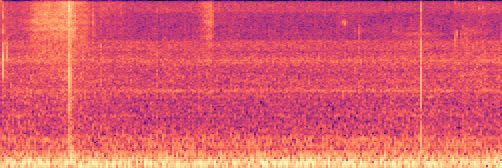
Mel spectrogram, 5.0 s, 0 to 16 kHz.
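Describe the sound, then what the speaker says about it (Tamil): Emirates EK343 airliner landing in Dubai after a flight from Kuala Lumpur, heard from inside the cabin as a steady, loud broadband roar and rumble with no talking. "லேண்டிங் வந்து அகெயின் நீங்கள் ராவி ஆடியோவில் கேளுங்க"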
